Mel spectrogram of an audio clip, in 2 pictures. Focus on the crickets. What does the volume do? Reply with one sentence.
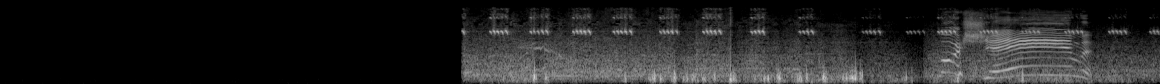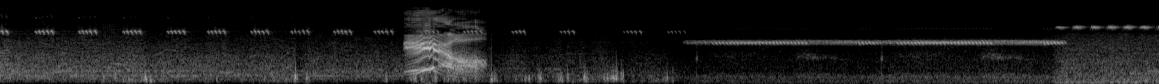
The loudness of the crickets goes down, then up.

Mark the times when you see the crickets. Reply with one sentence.
You can hear the crickets from 4.6 to 23.1 s.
